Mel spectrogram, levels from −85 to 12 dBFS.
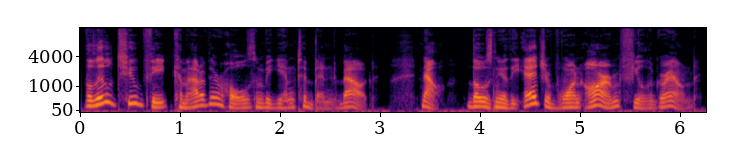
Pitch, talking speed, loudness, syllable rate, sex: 145 Hz, 240 wpm, -21 LUFS, 6.0 syllables/s, male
